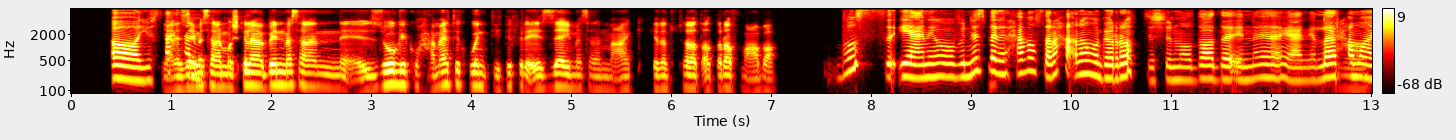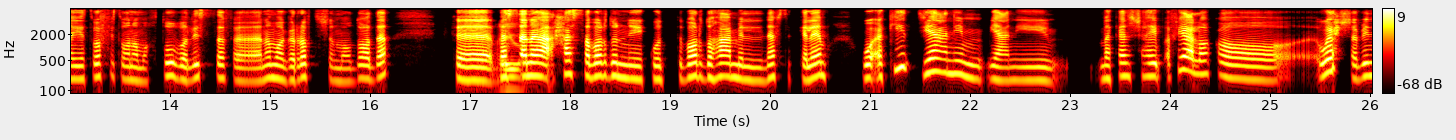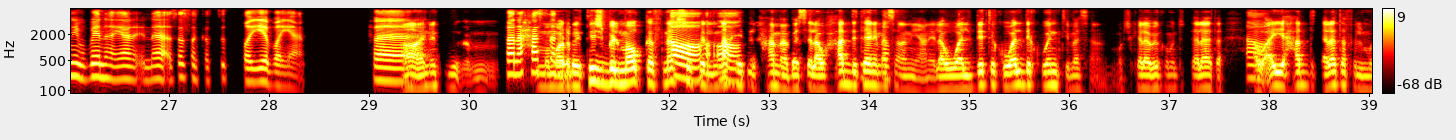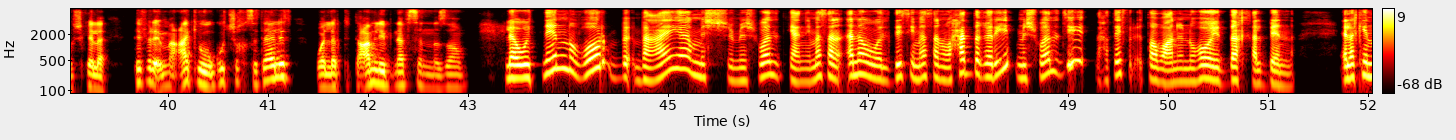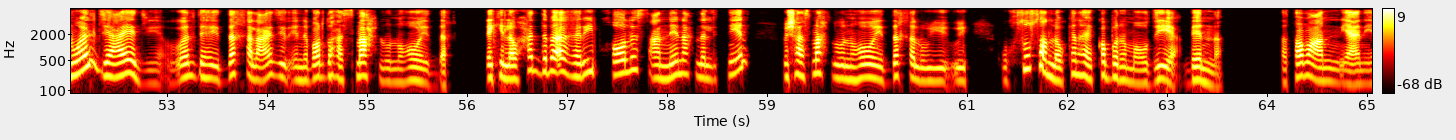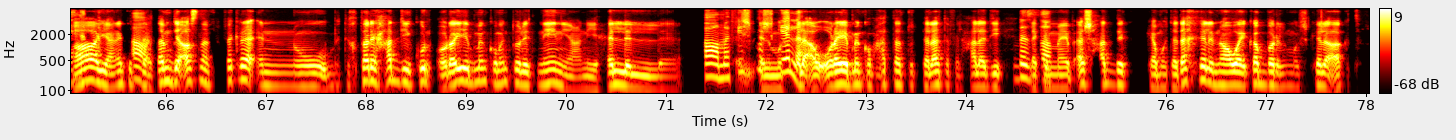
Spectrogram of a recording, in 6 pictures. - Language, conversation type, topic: Arabic, podcast, إزاي أصلّح علاقتي بعد سوء تفاهم كبير؟
- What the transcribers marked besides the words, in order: none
